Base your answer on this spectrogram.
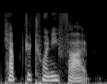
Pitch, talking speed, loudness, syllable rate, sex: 185 Hz, 165 wpm, -21 LUFS, 5.7 syllables/s, female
